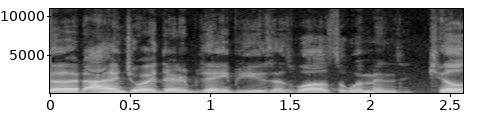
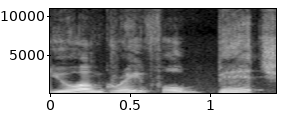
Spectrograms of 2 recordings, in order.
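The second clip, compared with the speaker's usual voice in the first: play-acted, spat out forcefully with whole chest; 4 semitones higher than usual. Retelling a wrestler's insult: imitating a line said with her whole chest. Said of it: "He said it with her whole chest".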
